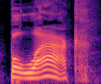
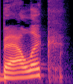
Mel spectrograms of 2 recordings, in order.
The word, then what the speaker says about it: Balak: it is okay so black but balak balak b a l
